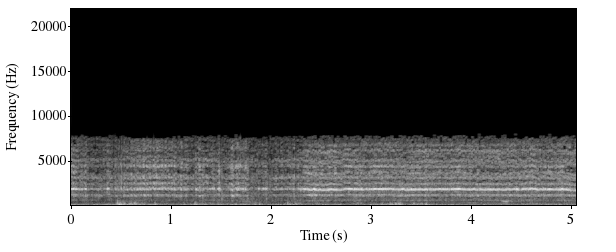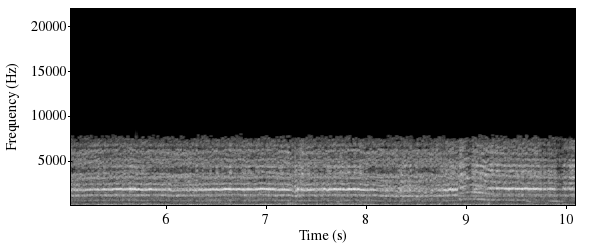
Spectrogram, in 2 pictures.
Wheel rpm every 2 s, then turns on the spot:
170, 170, 160, 170, 170.
none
